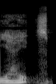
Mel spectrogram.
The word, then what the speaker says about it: Yeats: or Project Yeats, Y-E-A-T-S, which I guess if they've named it after the Irish poet and playwright, then I think that's pronounced Yates.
